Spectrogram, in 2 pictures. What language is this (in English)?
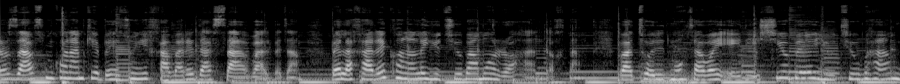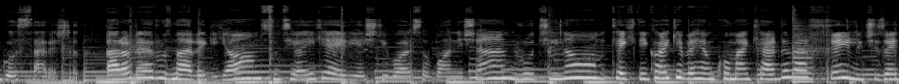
Persian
